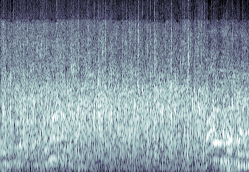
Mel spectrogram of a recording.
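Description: Loud, sustained applause from an audience at a live public gathering where government pension reform (UPS versus OPS) is discussed, dense clapping filling the whole stretch with some crowd noise mixed in.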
